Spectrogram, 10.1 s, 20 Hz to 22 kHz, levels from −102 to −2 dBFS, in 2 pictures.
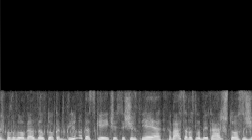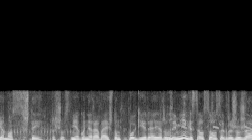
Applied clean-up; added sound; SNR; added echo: none; none; none; none.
